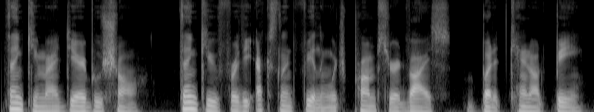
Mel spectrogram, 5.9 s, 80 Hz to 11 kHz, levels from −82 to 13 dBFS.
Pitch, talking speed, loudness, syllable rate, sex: 105 Hz, 190 wpm, -20 LUFS, 4.9 syllables/s, male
